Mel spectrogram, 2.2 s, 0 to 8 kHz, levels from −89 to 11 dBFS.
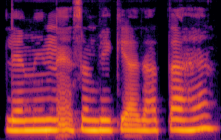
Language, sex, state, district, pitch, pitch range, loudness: Hindi, female, Jharkhand, Palamu, 220 Hz, 215-225 Hz, -12 LUFS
